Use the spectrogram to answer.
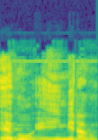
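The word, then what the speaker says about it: ἐγώ εἰμι: 헬라어로 에고 에임이라고 말합니다.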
